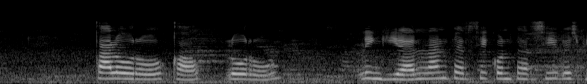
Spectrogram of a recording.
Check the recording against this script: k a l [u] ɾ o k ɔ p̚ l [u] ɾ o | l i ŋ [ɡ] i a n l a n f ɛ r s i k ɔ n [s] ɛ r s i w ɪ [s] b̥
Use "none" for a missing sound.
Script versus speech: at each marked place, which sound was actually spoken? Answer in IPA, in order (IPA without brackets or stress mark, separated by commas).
o, o, ɡ, f, s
